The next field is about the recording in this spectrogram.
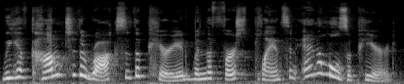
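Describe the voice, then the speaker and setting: Storybook role: earnest young nephew on an expedition, high, emphatic, protesting woman reader. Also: very animated, moderate pace. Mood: eager. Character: earnest, weary young male explorer, the professor's nephew. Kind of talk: storybook character voice.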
